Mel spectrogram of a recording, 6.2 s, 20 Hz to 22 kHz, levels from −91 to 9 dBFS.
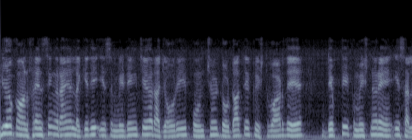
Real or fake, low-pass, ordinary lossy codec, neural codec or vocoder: real; 7.2 kHz; Opus, 24 kbps; none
